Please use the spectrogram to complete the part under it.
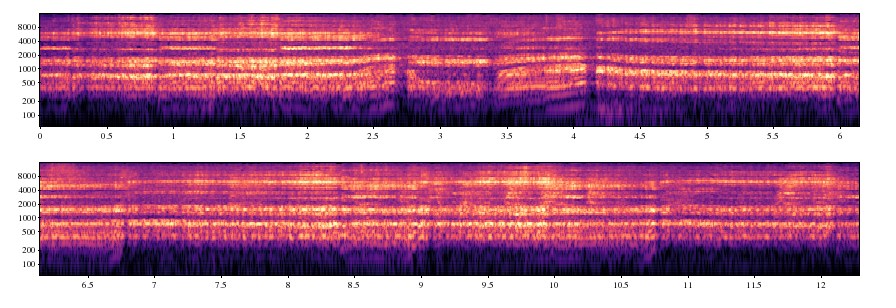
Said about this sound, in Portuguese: Vamos ouvir o som do macaco bugio, o primata mais barulhento do Brasil.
